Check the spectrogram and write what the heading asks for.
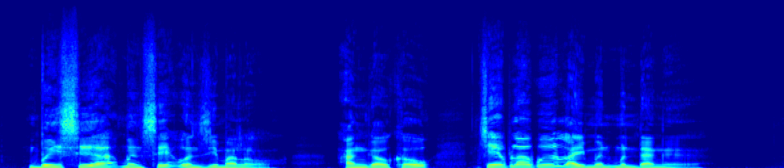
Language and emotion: Bodo, happy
